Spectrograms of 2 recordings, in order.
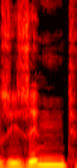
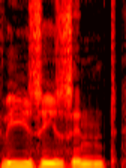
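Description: First: „sind“ hoch und kräftig betont, fallend; Betonung auf sind. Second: „sie“ betont, tiefer und langsam gesprochen; „wie sie sind“ ruhig und gedehnt, Gewicht auf „sie“; Betonung auf sie. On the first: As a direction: das Wort „sind“ deutlich hervorheben. (Hermine betont „sind“ mit fallendem Ton) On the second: (Hermine wiederholt langsam, Gewicht auf „sie“) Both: A narrator's reading.

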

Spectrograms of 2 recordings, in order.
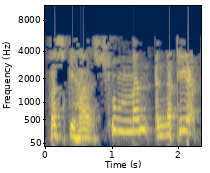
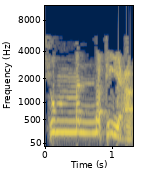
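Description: First: Said in the usual way. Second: سما نقيعا drawn out slowly, سما held long and high; verse chanted slowly; slow recited line. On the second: Shown as a demonstration.

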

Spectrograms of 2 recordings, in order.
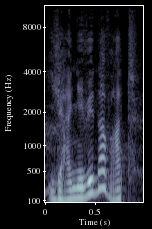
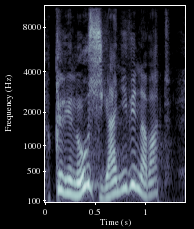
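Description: First: Said in the usual way. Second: Pleading oath. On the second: Acted. Frightened Sinkright pleads innocence to the captain, desperate. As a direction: swear it louder, desperate. Scared man swears innocence.

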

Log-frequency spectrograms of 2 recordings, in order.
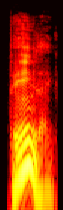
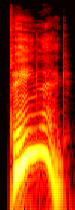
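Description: First: Said in the usual way. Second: Surprised question. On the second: A narrator's reading. Wife asks back in surprise.

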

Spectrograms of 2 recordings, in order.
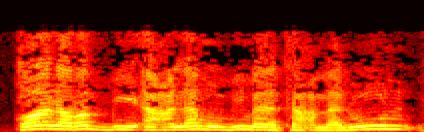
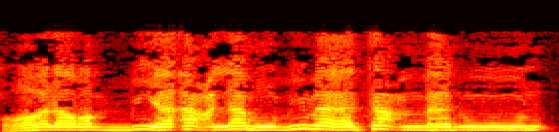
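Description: First: Said in the usual way. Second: "ربي" as rabbiya, in slow chant; opened ya. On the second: Shown as a demonstration. Teacher demonstrating the linked reading, "ربي" chanted as rabbiya. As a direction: recite slowly, linking "ربي" with an a into "أعلم". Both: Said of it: "فتح الياء وصلا هكذا".

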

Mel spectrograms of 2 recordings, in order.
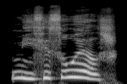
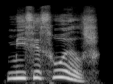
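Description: First: Протяжный громкий высокий крик; кричи, растягивая слова. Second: Громко, высоко, в отчаянии; зови её в отчаянии; отчаянный зов. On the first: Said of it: "кричала Иден". (протяжный крик) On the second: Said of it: "в отчаянии звала она". (отчаянный крик) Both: A narrator's reading.

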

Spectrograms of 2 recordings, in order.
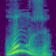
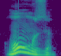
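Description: First: Final count lands, louder, a jolt; counting aloud. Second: Said in the usual way. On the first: Acted. La Crique hits the last sardine count, startled. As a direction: stop on the number with a start. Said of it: "la Crique compta". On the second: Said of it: "répéta-t-il".

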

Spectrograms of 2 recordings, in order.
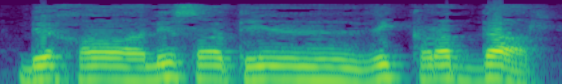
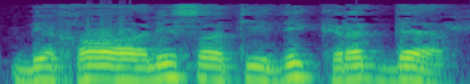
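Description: First: بخالصة with tanwīn, bikhāliṣatin; بخالصة ذكرى with nunation; Hafs reading. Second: بخالصة without tanwīn, bikhāliṣati dhikrā; بخالصة as a construct, light rā'; Warsh reading. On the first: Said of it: "قرأ ورش كلمة". (بخالصة بالتنوين) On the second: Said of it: "بدون تنوين". (بخالصة بدون تنوين مع ترقيق الراء) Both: Shown as a demonstration.

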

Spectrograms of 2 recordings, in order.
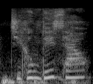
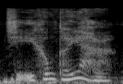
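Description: First: Insistent high question. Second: Said in the usual way. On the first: Acted. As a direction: pitch jumps up, urging her to see it. Mai comforts Tê, repeats question.

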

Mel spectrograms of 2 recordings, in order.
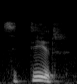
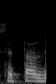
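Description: First: "Sittir" with i in both syllables; "Sittir" set out alone, ending in -tir; corrected name form. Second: "Settar" with e, then a long a; "Settar" as the form being corrected; mistaken name form. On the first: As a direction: say "Sittir", doubled t and long final i. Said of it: "Allah'ın Sittir ismi var". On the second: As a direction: say "Settar", ending in -tar. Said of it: "Allah'ın ismi Settar ismi yok". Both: Retold or imitated.

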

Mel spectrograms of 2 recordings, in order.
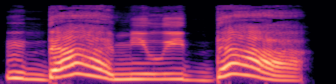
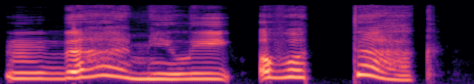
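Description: First: High, loud mock passion; faked ecstatic shouting. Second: High, drawn-out pretend pleasure; faked passionate moan. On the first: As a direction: shout pretend pleasure. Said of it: "заорала я". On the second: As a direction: moan for the eavesdroppers' benefit. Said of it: "похожее на стон страсти". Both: A narrator's reading.

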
